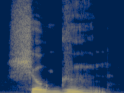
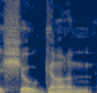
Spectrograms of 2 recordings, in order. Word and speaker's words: Shogun: Well, I'm hoping that I'm pronouncing this accurately, but Shogun. I used to say Shogun until I was corrected by my wife and my brother-in-law the other night.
